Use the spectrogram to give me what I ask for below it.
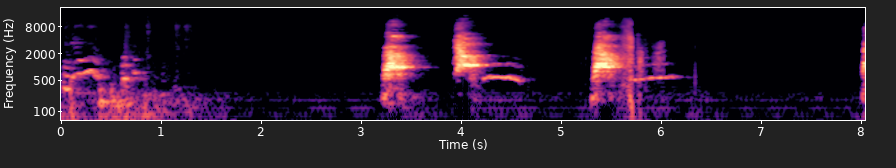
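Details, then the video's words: Poodle watching a squirrel coming down a tree in the driveway, giving three loud sharp barks about a second apart after a stretch of quiet, then the start of a fourth; a person's voice at the opening. "Poodle and Squirrel"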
